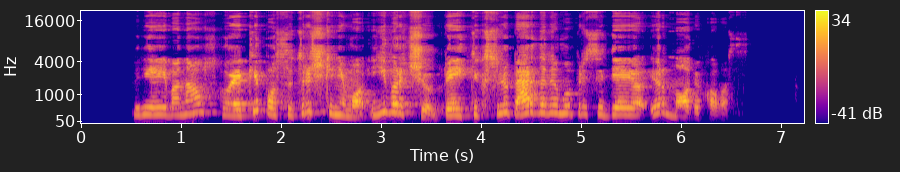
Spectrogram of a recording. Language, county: Lithuanian, Tauragė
